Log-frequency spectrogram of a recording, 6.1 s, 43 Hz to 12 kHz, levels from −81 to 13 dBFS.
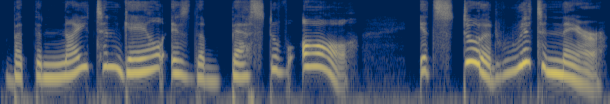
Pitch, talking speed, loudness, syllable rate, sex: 235 Hz, 110 wpm, -16 LUFS, 3.3 syllables/s, female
